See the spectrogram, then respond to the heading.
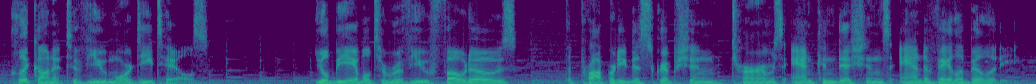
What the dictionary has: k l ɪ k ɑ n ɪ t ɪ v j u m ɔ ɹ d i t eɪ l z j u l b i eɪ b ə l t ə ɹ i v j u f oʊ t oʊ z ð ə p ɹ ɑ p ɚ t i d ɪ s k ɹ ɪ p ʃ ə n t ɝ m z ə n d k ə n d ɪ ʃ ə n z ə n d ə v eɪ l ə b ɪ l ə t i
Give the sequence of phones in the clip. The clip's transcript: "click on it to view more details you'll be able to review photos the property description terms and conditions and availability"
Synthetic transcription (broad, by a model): k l ɪ k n ɪ t ɪ v j u m ɔ ɹ d i t eɪ l z j u l b i eɪ b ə l t ə ɹ i v j u f oʊ t oʊ z ð ə p ɹ ɑ p ɚ t i d ɪ s k ɹ ɪ p ʃ ə n t ɝ m z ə n k ə n d ɪ ʃ ə n z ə n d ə v eɪ l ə b ɪ l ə t i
